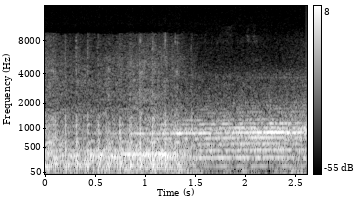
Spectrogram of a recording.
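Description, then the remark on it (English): A small Chinese-sourced moped or scooter engine, a 50-horsepower Motto MD-550 powering a flying drone, drones loudly and steadily, a buzzing, rasping tone with a rapid pulsing beat that smooths out toward the end. No one speaks. “This is a small moped engine, or scooter engine sourced from China, at a cheap price.”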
